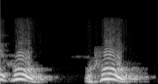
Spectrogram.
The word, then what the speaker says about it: who: এবারে দেখো WH ওয়ার্ডে কিন্তু আমরা একটা জিনিস দেখি যে একটা ওয়ার্ড আছে যে ওয়ার্ডটা WHO WHO, এইটাই শুধুমাত্র অরিজিনাল আমরা উচ্চারণ করে থাকি হু হু, কে বা কারা, এইটাই শুধু আমাদের মানে সঠিক উচ্চারণটা আমরা করে থাকি।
